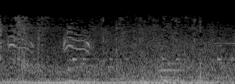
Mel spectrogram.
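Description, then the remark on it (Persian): A hawk fighting an iguana on Seymour Island, its talons sunk into the lizard: a couple of short, harsh bird cries ring out over a constant rough rustling, fairly loud, with no voices. “بعضیاشون خیلی جدی تر از این حرفا مثل صدایی که میشنوید صدای جنگ یک شاهین و تسلیم شدن یگانا در این جزیره”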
